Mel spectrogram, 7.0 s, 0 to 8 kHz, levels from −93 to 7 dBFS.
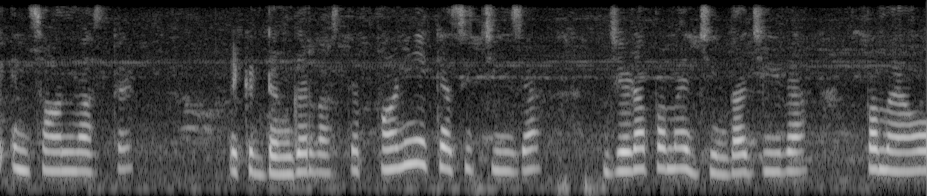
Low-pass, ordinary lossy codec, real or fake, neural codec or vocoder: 7.2 kHz; none; real; none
